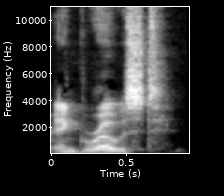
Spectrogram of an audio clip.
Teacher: the N can change into an engma before the velar g, because engma is a velar nasal stop and g is a velar voiced stop. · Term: place assimilation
